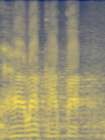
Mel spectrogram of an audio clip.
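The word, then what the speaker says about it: هلكة: Kata-kata halakah bacanya bifathi hurufihi halakata. Oh, jadi fathah semua. Halaka fathah.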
